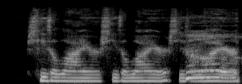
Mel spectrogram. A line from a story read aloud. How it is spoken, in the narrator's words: Jane's own mother muttering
